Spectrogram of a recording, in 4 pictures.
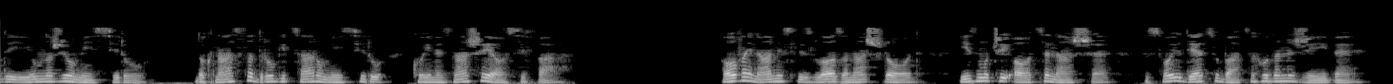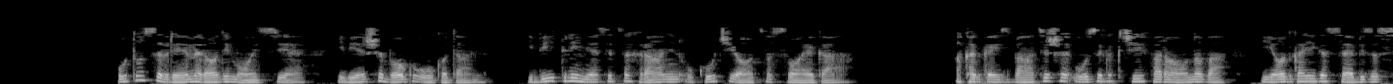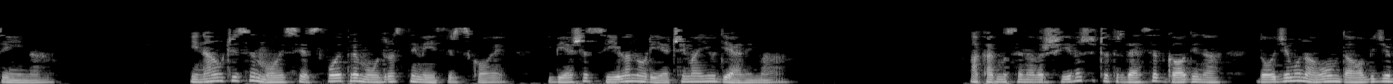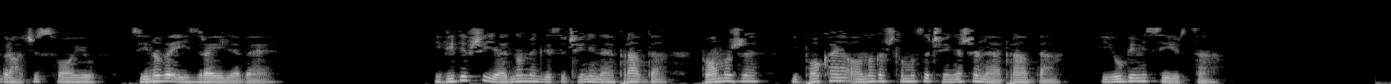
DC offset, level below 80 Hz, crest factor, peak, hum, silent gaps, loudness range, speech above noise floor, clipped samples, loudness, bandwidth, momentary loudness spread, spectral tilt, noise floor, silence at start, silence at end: under 0.1%; -46 dBFS; 18 dB; -6 dBFS; none; none; 4 LU; 66 dB; under 0.1%; -23 LUFS; 5.8 kHz; 10 LU; -10.5 dB/octave; -89 dBFS; 0 s; 0.1 s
